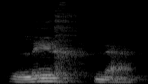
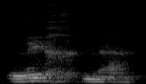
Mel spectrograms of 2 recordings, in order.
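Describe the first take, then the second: The two takes are said the same way.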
